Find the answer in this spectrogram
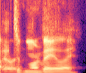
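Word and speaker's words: Devaughn Vele: Yeah, Devon Vele.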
